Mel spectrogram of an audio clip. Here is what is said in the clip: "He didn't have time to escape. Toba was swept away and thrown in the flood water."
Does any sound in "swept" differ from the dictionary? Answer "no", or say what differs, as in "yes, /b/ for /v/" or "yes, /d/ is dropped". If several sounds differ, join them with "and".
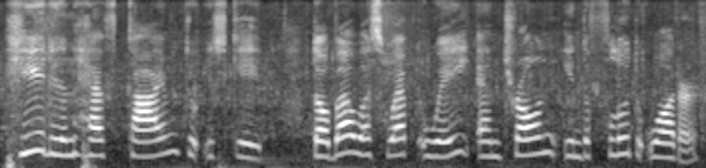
no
